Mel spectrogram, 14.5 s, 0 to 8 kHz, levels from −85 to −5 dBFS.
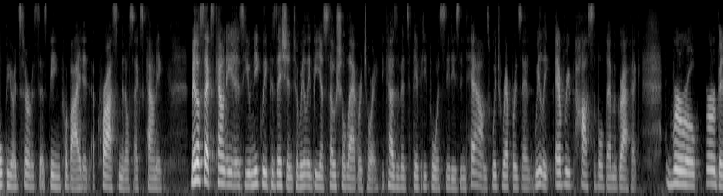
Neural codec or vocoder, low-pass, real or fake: codec, 16 kHz in and 24 kHz out, 0.6 kbps, FocalCodec, streaming, 2048 codes; 7.2 kHz; fake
